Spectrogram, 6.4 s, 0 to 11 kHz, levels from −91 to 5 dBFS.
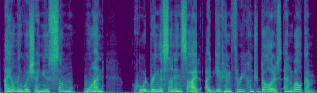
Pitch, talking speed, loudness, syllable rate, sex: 185 Hz, 200 wpm, -17 LUFS, 5.5 syllables/s, male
